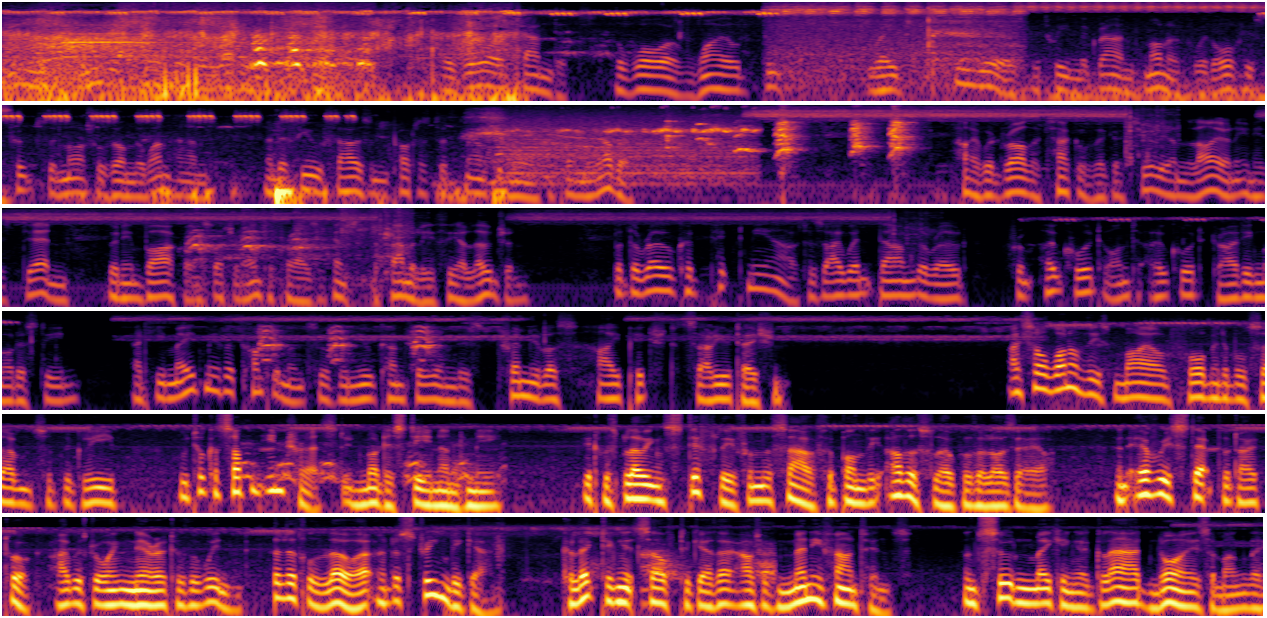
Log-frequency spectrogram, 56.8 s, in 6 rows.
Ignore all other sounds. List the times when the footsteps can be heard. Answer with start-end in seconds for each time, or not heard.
not heard.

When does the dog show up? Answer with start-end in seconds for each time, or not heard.
0.8-2.8, 14.4-16.4, 20.3-22.1, 30.3-31.8, 39.6-41.7, 51.8-53.2.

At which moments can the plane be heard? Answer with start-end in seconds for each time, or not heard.
0.0-1.9.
